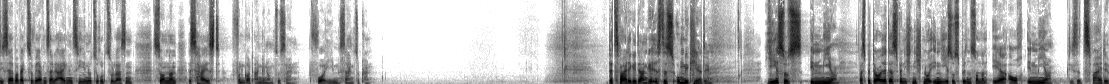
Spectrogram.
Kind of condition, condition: setting, large echoing room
